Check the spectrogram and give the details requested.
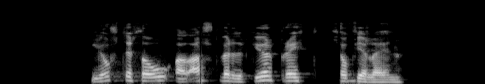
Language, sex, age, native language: Icelandic, male, 30-39, Icelandic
